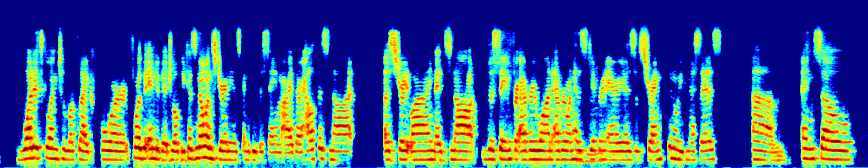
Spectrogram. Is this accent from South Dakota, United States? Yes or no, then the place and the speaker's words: no; Jackson, Wyoming, United States; I was born and raised here in Jackson, so I've lived here my whole life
